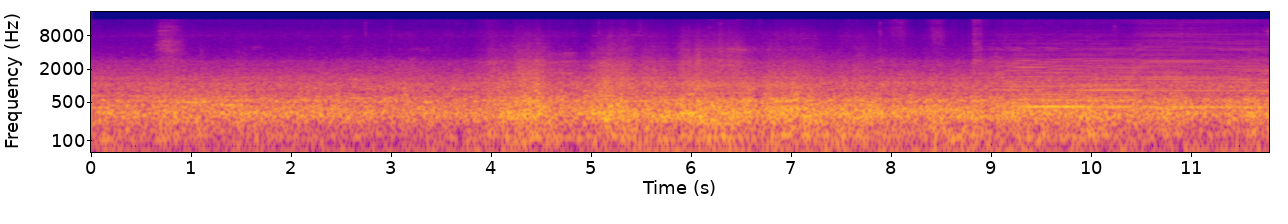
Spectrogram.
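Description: Keio 8000 series electric train running, heard from above its Hitachi GTO-VVVF inverter: a steady rumble of running noise that gets louder about four seconds in. Near the end, the inverter's electromagnetic whine comes in as steady tones over the rumble.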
